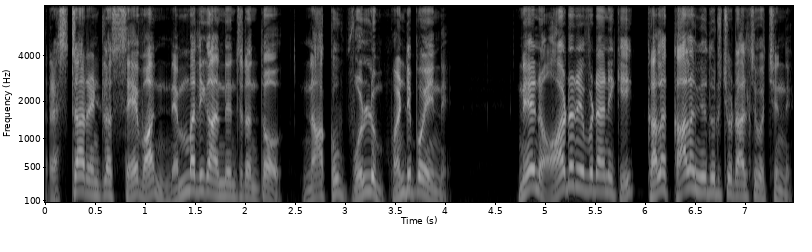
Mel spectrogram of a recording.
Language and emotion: Telugu, angry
